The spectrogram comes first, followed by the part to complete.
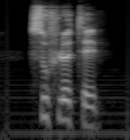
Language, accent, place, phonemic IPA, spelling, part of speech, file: French, France, Lyon, /su.flə.te/, souffleter, verb, LL-Q150 (fra)-souffleter.wav
- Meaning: to slap (across the face)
